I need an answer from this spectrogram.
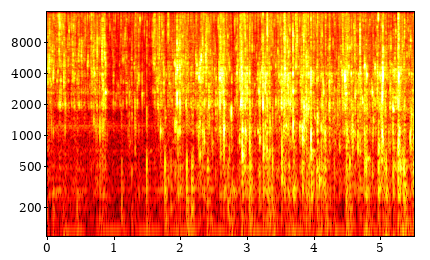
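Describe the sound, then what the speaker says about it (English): Vegetable stock, two quarts, pours into a braising pot for a deer shank osso buco, a steady close splashing and trickling of liquid running continuously without talk. "We're going to add our 2 quarts of vegetable stock."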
